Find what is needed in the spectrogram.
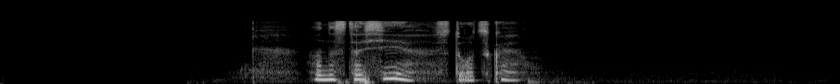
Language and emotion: Russian, sad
